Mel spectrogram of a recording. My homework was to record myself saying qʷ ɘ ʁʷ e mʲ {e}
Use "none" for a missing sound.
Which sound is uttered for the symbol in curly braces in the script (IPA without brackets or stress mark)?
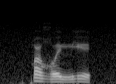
e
